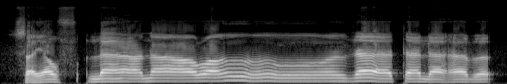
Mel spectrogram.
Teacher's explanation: لہب میں با رکنے کی صورت میں با پر جزم آ جائے گا اور قلقلہ ہوگا۔ لہب یعنی با کو ایک دم واضح کر کے پڑھیں گے اور آواز ڈبل آئے گی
